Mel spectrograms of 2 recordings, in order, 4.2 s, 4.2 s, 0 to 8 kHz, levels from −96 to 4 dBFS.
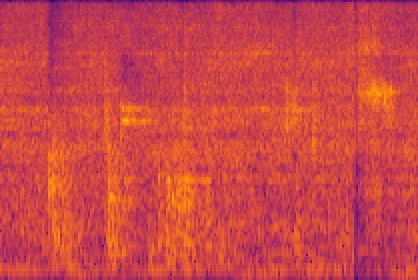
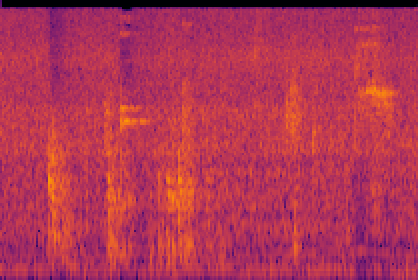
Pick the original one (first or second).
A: second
